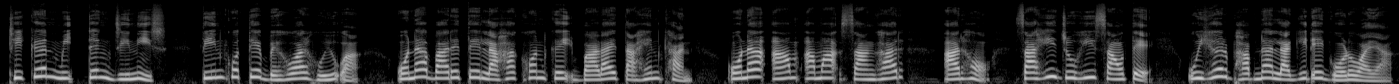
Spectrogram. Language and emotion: Santali, neutral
